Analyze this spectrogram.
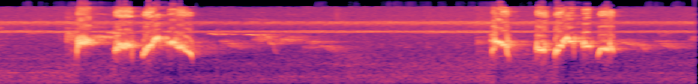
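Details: Caged-style training recording of a red-whiskered bulbul in doubled song: two clear phrases of about five quick, arching chirps each, separated by two seconds of silence, with a faint steady high hum throughout.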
